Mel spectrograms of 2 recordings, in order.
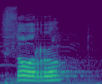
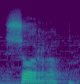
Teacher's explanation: este fenómeno se da el nombre de ceceo para el caso de España y de ceseo para el caso de América Latina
